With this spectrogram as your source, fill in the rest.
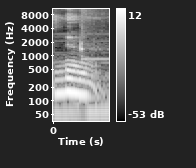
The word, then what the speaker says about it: Noone: spiritual science, which is Noone. Noone is the spiritual heritage of Ethiopians in general, and it helps all oppressed peoples. Noone is pronounced Noon.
